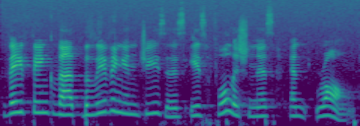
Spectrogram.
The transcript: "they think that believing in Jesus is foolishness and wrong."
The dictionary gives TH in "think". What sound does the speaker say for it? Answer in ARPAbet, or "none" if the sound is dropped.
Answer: TH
